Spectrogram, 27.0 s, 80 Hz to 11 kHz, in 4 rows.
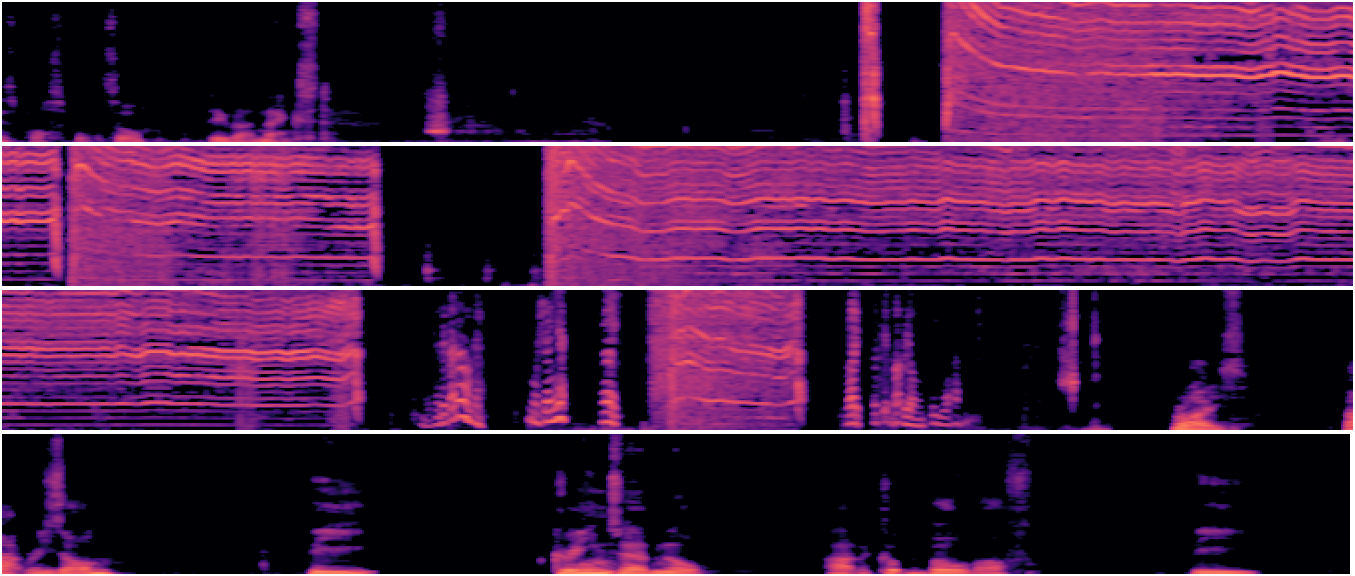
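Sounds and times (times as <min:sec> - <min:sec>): air grinder whining: 0:09.5 - 0:15.4.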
